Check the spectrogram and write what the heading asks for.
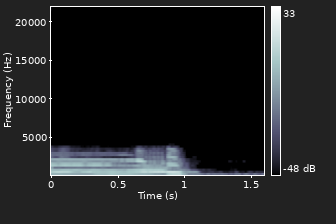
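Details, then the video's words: Nighttime howl from wolves Lava and Tyke, Wolf Conservation Center, South Salem, New York: a steady held tone lasting most of a second, then a short downward slide as it fades out, followed by near silence. "Nocturnal activities: yawning, growling, howling"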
